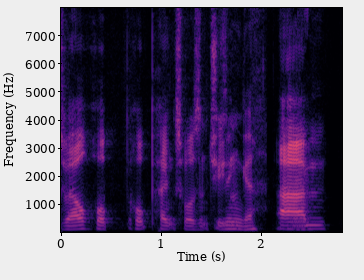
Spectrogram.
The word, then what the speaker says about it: Zynga: No, it's Zynga. I don't know how you spell it though.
